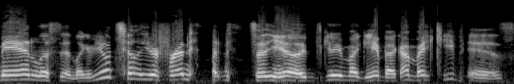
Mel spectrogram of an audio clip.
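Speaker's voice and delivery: put-on playful laughing tone. Retelling a joking threat to a friend about a borrowed game: retelling a joke while laughing. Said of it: "and I'm laughing when I say it".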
